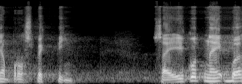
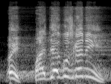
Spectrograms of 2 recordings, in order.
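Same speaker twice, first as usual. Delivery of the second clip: much higher, urgent call to Haji Agus; panicked phone call; 13 semitones higher, faster than usual. Retold or imitated. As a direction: blurt it out in a rush like a frantic friend. Friend calls in panic.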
